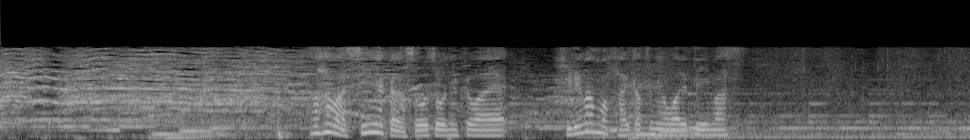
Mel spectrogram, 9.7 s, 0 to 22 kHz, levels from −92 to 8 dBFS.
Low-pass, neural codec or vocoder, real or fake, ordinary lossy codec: 5.4 kHz; none; real; AAC, 24 kbps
